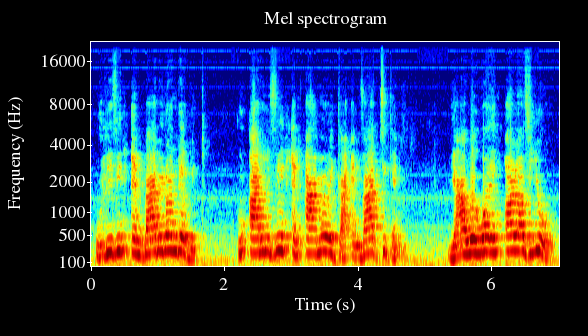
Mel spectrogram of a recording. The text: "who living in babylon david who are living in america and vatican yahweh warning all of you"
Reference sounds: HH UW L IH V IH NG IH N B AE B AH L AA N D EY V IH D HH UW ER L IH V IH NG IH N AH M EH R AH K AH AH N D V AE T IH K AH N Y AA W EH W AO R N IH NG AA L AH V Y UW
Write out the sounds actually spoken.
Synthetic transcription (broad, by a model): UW L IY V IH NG IH N B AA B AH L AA N D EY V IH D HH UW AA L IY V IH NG IH N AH M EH R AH K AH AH N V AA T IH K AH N Y AA W EH W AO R IH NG AA L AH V Y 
